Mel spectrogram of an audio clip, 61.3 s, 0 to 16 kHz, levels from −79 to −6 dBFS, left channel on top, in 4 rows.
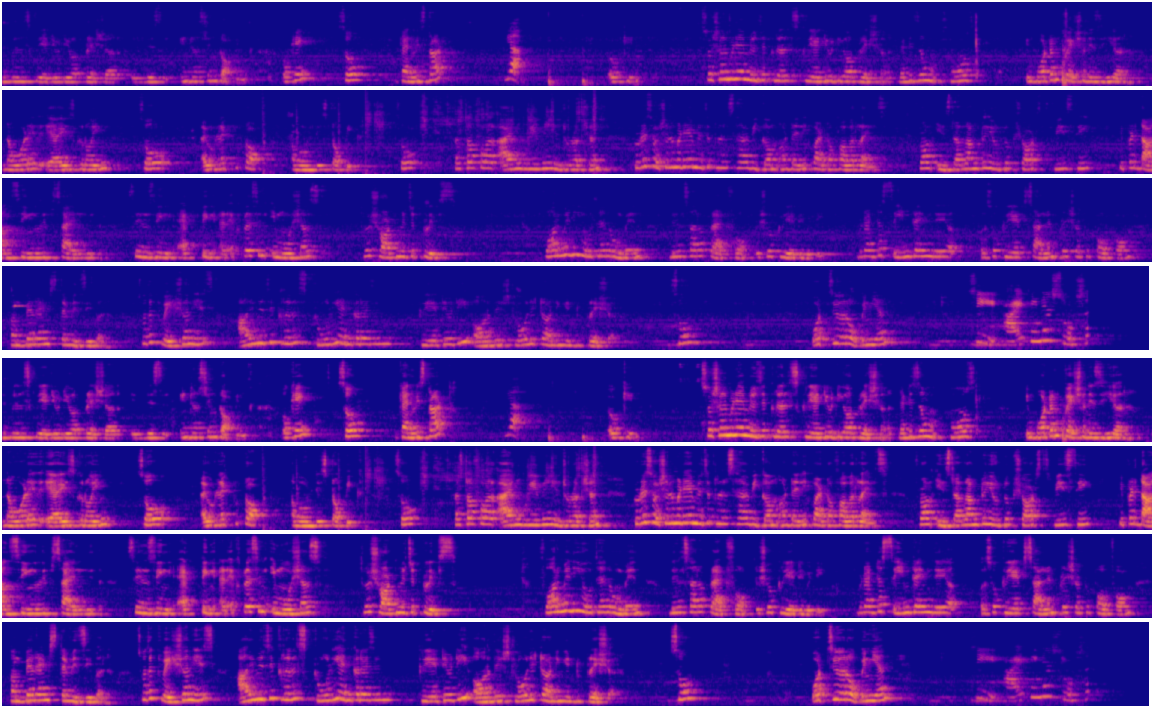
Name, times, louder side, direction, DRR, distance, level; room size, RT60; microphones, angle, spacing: voice 1, 0.0-3.3 3.7-4.2 4.5-4.9 5.3-6.0 8.1-8.5 9.3-13.0 13.6-16.9 17.2-17.6 18.0-18.9 19.2-20.2 20.7-20.9 21.4-27.1 27.6-29.9 30.2-32.0 32.4-34.9 35.5-36.7 37.9-41.7 42.1-43.5 43.7-45.8 46.1-47.5 47.9-48.9 49.1-51.2 51.6-54.3 54.9-55.4 56.8-58.0, right 5 dB, 70° right, 0.4 m, -31 dB
sound 1, 18.8-18.9 19.3-19.5 19.8-20.5 20.7-23.3, right 2 dB, 10° right, 1.2 m, -51 dB
voice 2, 59.0-60.5, left 5 dB, 55° left, 0.6 m, -35 dB
22.5 x 16.5 x 3.5 m
head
